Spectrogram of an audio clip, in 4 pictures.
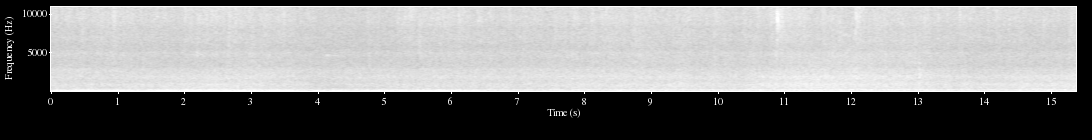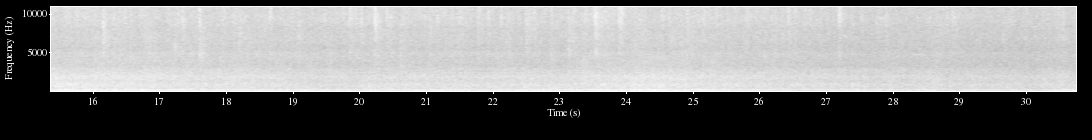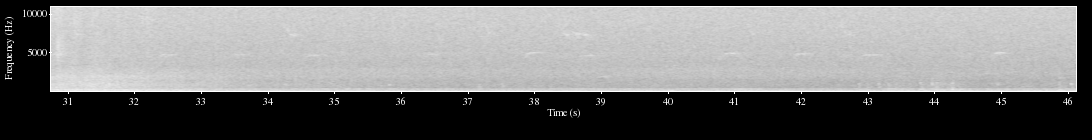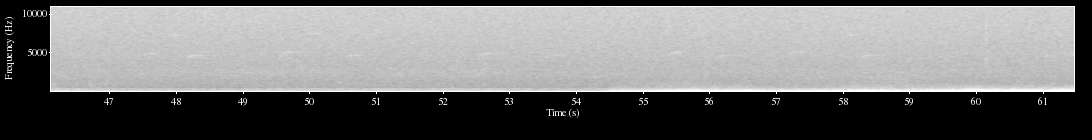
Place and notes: Luttons, UK - inside church ... outside thunderstorm ...
inside church ... outside thunderstorm ... open lavalier mics clipped to a sandwich box ... background noise ... traffic ... etc ...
